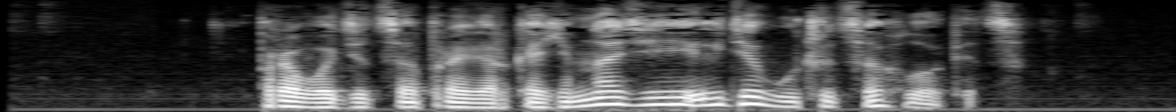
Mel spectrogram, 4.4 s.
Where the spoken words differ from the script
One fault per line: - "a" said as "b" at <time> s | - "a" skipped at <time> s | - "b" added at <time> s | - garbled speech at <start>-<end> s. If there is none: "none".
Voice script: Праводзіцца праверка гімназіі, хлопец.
- "дзе вучыцца" added at 2.8 s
